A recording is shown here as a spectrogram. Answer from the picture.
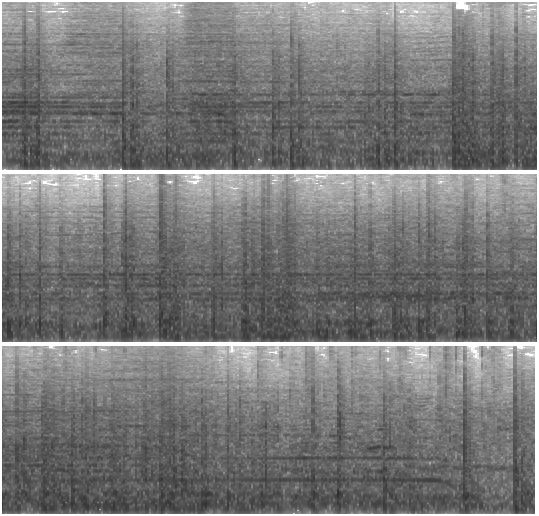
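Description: Fireworks show: aerial shells bursting and crackling in quick, irregular succession, with accompanying music.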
